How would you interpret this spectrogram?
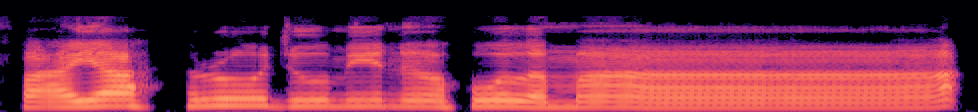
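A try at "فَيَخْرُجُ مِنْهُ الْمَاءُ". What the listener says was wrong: Minnya jangan mantul. Fayakhruju minhul ma'.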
